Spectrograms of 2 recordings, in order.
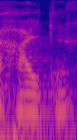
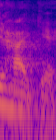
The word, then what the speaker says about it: Riker: David, D-A-V-I-D, Riker, R-I-K-E-R, que é a pronúncia Hiker, né? Mas é com I. O Lucas já ia corrigir. Acertamos aqui. então, viu, David Gabi? David Acertamos. Riker. David Hiker.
